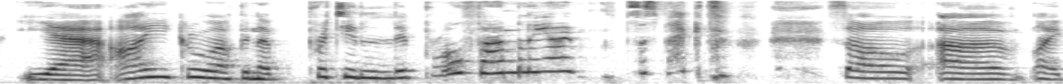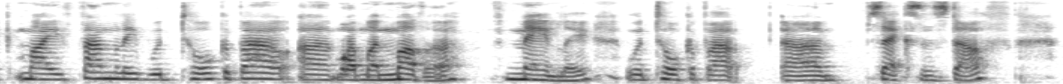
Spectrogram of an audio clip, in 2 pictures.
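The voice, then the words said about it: Slightly unusual Swedish accent. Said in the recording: “my accent is probably a little bit weird because I'm not British, I'm Swedish, and I've lived in the UK for about 10, 11 years now”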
